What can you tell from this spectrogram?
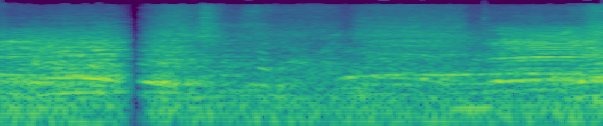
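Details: Enraged cow coming down from a truck and hitting a motorbike; short harmonic moos at the start and end, broken by a sharp gap, amid broadband noise and background music.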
